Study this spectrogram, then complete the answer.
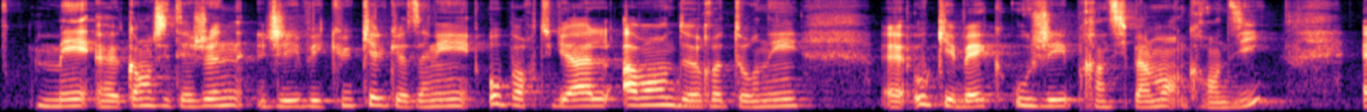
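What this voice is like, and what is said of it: Québécois French accent. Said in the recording (French): “je suis née au Québec. Tu l'entends peut-être dans mon accent.”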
